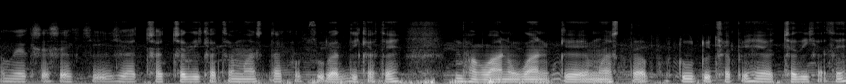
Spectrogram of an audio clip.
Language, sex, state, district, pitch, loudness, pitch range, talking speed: Chhattisgarhi, male, Chhattisgarh, Sarguja, 120 Hz, -20 LUFS, 115-130 Hz, 170 wpm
